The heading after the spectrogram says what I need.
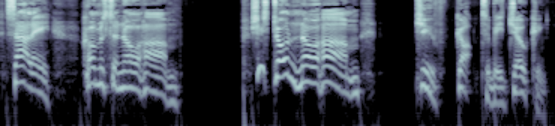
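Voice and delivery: rising, heated defiance; defiant captive. A narrator's reading. Rick defying Staff to protect Sally, heated. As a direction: refuse him, voice climbing.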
